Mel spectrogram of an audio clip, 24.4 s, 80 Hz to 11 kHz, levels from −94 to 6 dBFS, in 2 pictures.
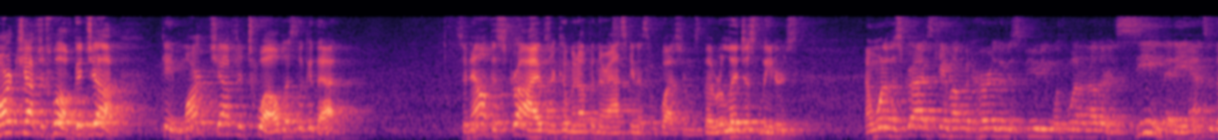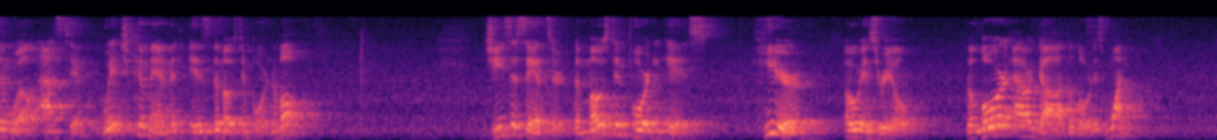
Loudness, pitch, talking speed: -21 LUFS, 195 Hz, 190 wpm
